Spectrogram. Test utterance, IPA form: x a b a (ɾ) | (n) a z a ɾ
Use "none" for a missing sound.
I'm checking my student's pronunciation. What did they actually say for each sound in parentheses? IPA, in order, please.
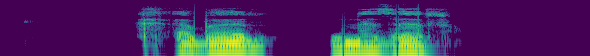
ɾ, n

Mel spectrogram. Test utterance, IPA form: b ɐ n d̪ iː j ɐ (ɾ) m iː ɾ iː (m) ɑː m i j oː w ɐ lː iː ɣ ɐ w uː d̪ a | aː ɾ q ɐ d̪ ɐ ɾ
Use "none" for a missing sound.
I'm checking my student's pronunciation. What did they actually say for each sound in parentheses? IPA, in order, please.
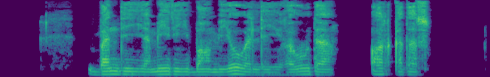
none, b

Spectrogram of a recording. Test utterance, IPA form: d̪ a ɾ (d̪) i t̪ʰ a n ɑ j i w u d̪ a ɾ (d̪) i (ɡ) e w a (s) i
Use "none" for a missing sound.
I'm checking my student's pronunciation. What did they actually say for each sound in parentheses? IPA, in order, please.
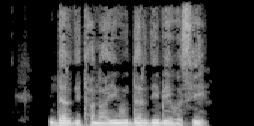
d̪, d̪, b, s

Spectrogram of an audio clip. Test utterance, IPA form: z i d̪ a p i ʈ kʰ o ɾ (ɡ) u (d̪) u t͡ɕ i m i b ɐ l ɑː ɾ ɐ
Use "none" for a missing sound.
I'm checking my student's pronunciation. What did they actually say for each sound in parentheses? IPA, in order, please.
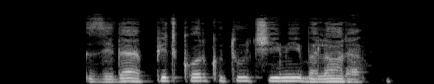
k, t̪

